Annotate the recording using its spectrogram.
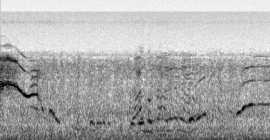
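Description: Water gushing steadily from a tubewell pipe into a concrete tank, with voices calling out and exclaiming in gliding tones over it.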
